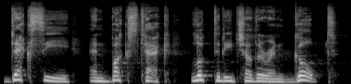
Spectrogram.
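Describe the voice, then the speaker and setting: A man's voice: fairly high pitch, lively intonation, a little slow, slightly rough. A man reading scripted fiction as an audiobook narrator, in a dramatic storytelling style.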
